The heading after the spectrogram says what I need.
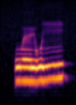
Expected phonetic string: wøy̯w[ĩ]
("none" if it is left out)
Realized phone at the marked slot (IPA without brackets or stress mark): i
